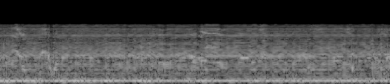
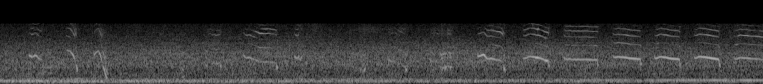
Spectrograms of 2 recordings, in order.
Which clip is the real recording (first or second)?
second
